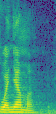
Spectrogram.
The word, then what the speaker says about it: Wanyama: my name is wanyama and wanyama means animals in Kenya yeah so it it it will be easier to pronounce it now it's wanyama I'm a senior technical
